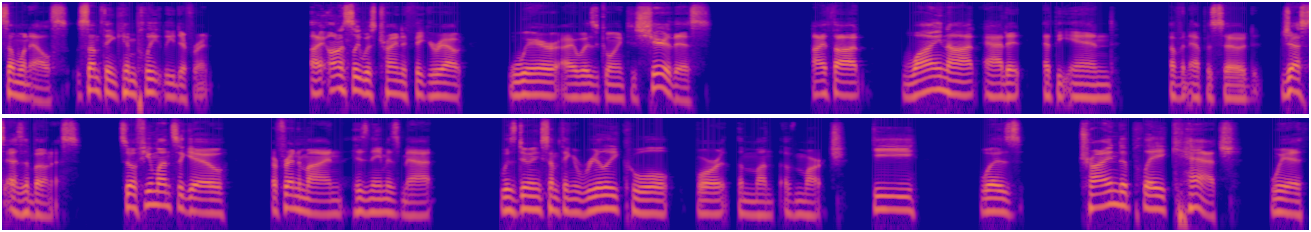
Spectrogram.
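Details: Adult man speaking; ordinary speech.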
